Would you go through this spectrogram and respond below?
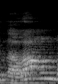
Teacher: It's the letter Va. So you have to put your tongue between your teeth and pronounce a guttural the. So it's not a th normally.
